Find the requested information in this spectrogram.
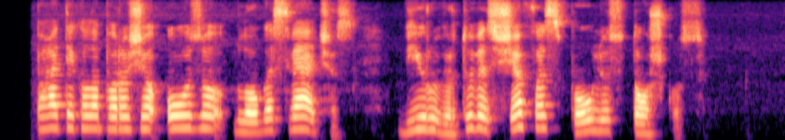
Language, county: Lithuanian, Vilnius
